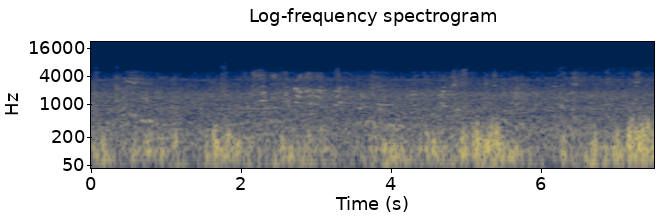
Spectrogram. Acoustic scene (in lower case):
residential area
